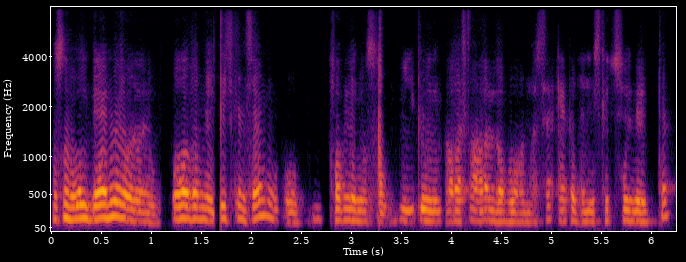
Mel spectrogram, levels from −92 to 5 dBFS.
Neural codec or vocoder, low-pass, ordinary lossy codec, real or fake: codec, 16 kHz, 1 kbps, FreqCodec, smaller model; none; none; fake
